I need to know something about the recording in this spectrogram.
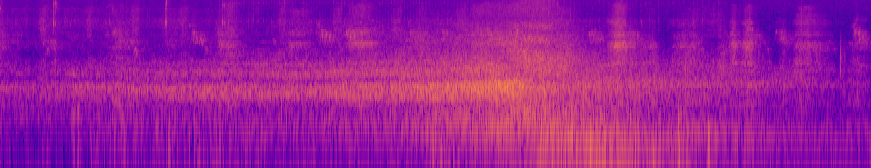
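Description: A car approaches along the road and passes close by, then fades.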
